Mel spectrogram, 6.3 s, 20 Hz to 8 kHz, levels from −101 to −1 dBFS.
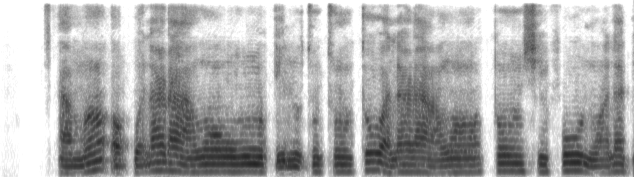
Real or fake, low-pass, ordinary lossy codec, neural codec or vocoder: fake; 7.2 kHz; none; codec, 16 kHz, 4 kbps, FreqCodec, smaller model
